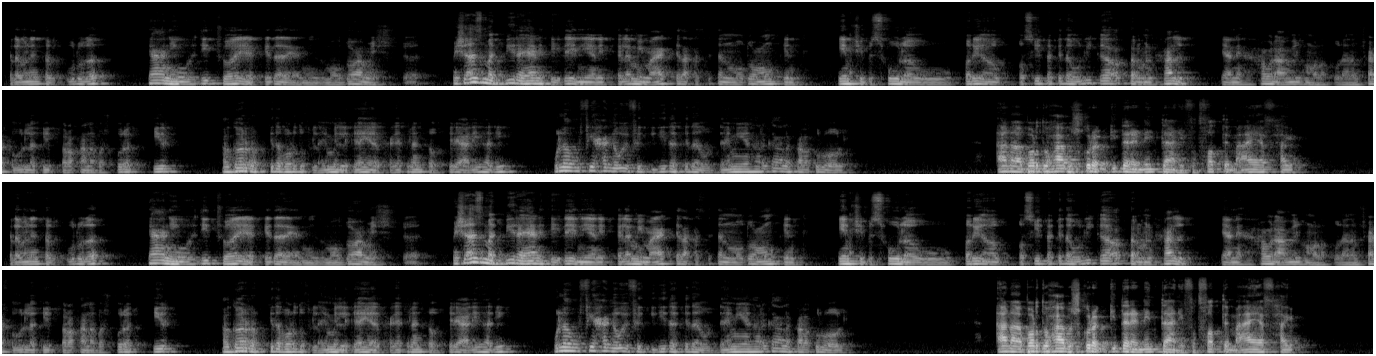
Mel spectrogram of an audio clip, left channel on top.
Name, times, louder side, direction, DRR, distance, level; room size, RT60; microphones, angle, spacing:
voice 1, 0.1-1.0 1.5-4.2 4.5-7.9 8.4-11.8 12.2-15.4 15.9-18.7 19.2-22.2, right 1 dB, 15° right, 2 dB, 0.8 m, -27 dB
voice 2, 23.7-26.6, right 2 dB, 40° right, 6 dB, 1.1 m, -20 dB
16.0 x 10.5 x 2.2 m, 0.41 s
head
